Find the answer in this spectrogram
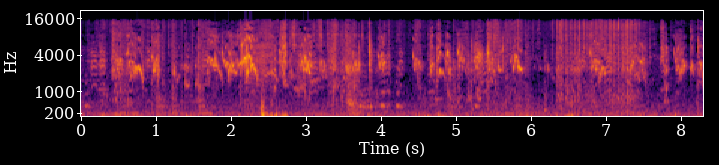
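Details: A flock of pet budgerigars chattering nonstop, busy scratchy warbles and chirps layered over one another, with a soft thump partway through.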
